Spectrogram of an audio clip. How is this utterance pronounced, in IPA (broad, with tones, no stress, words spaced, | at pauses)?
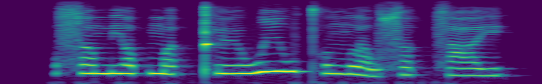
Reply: sɐ˧m jɐ˧p̚mɐ˨˥t̚ kʰyː˨˧wiː˥w t̪ʰʊ˧ŋlɐ˨˩wsɐ˨˥k̚saː˨j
